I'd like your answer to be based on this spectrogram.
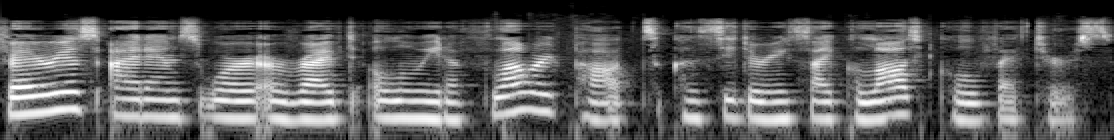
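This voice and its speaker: A woman speaks at a moderate pace in a Korean accent. Her intonation is fairly even, with hardly any pauses. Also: medium pitch for a woman. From South Korea. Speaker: college news videographer. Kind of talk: video narration.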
